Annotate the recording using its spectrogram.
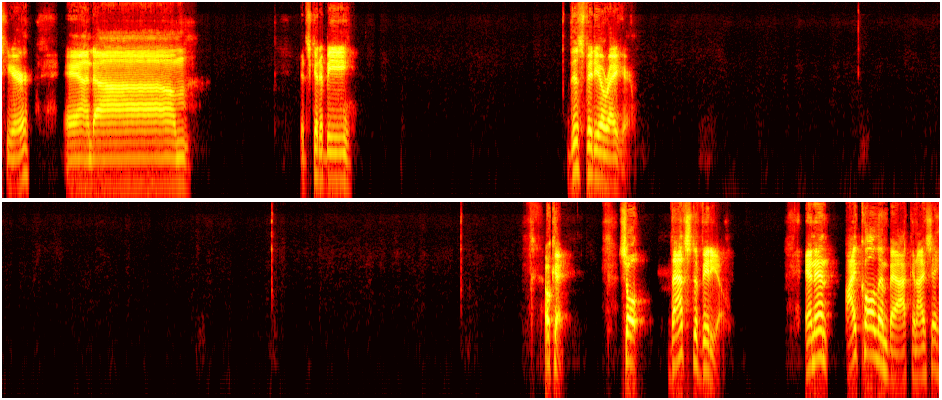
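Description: An older man speaks calmly into a headset microphone, in short bursts with long pauses.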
